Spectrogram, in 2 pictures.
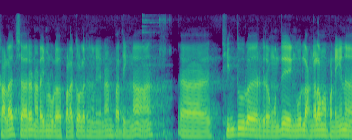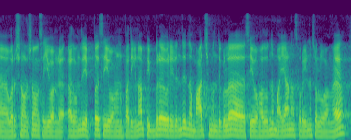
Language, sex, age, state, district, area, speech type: Tamil, male, 18-30, Tamil Nadu, Krishnagiri, rural, spontaneous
